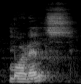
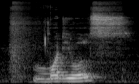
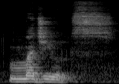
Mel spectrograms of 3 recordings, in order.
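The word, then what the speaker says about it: modules: এম ও ডি ইউ এল ই এস এটাকে বাংলাদেশিরা বলে মডেলস বা মডলস কিন্তু প্রকৃতপক্ষে এ উচ্চারণটা এরকম এটা দুই রকম উচ্চারণ হয় এক নাম্বার হল ব্রিটিশরা বলে মানে ইউকে তারা বলে মডিউলস আর আমেরিকান তারা বলে মাঝিস প্রথম কথা বলল ইউকে বলে মডিউলস আর আমেরিকানরা বলে মাজিউলস আমি দুইটার আইপিএ সহ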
